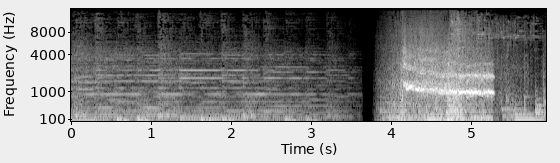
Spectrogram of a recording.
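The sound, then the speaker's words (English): Truck tires screech in a loud, harsh skid lasting just over a second during a crash, then cut off abruptly, following a steady rumbling drone and a brief moment of quiet. “Look what you have done to my truck!”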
